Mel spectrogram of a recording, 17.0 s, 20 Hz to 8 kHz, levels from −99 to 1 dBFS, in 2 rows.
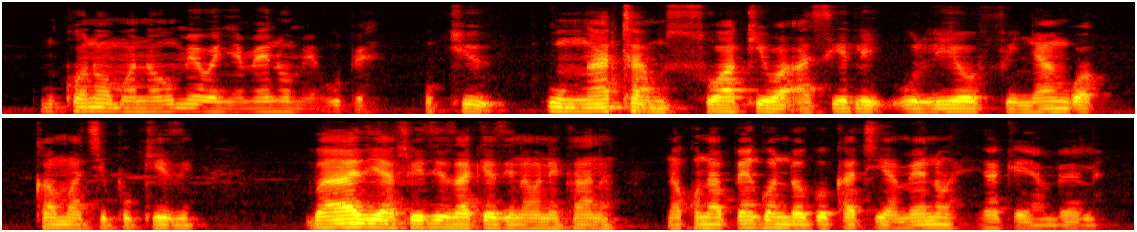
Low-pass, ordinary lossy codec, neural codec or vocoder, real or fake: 7.2 kHz; AAC, 48 kbps; none; real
